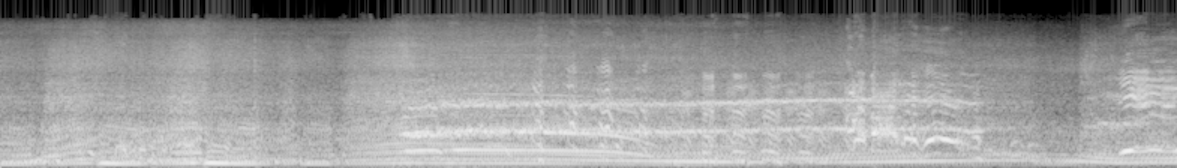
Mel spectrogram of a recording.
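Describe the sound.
A car roars off with tires squealing loudly, long sliding pitched screeches over a revving engine that fades slightly as it pulls away, with some voices in the background; the car has just been jump-started by a police officer.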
